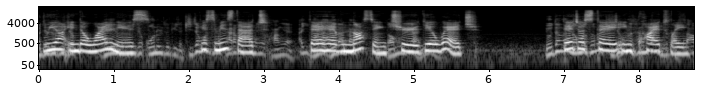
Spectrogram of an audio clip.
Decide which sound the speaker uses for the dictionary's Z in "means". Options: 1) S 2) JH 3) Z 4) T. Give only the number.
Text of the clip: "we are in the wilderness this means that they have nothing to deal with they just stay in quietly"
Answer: 1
